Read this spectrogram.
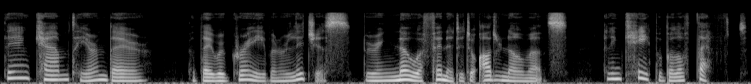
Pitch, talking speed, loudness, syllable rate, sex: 190 Hz, 170 wpm, -18 LUFS, 5.8 syllables/s, female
